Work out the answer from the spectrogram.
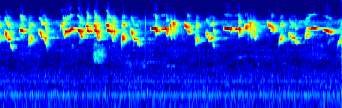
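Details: Oriental magpie-robin singing in a front yard, a continuous stream of high, varied whistles and sharp trills with no pauses, over a steady low hum.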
